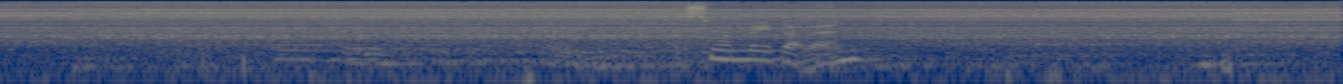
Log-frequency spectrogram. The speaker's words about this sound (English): We've got some white noise on the table.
